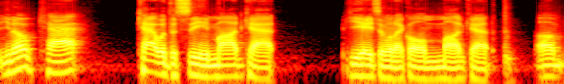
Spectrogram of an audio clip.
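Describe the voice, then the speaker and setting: A hoarse young man with a cold, joking and swearing casually as he reads his chat on a livestream. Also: fairly low pitch, darkish tone, no room sound. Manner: joking, self-mocking, swears. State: hoarse, sick. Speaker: streamer reading chat.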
